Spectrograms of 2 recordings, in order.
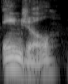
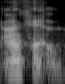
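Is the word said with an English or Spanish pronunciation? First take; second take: English; Spanish. First: It is said with English sounds and a weak L. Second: It is said with Spanish sounds and a clear L. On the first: "angel in in English, right, which that's a half L" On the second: "if I say ángel ... just like doing that L"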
